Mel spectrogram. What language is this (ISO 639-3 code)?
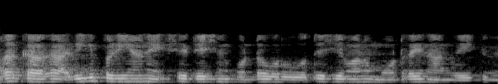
tam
